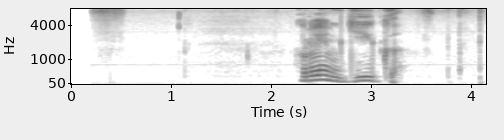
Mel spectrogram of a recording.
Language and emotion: Russian, sad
